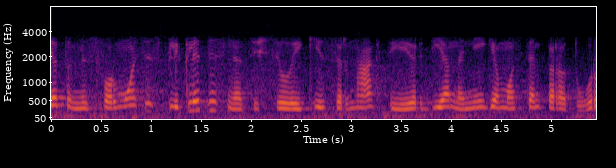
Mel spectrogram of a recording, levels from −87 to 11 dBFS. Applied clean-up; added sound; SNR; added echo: none; Engine / Aircraft; 18 dB; none.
